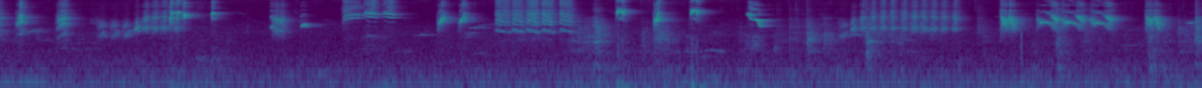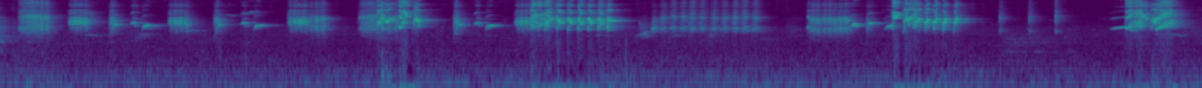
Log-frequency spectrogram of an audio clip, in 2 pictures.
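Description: Caged cucak cungkok singing loudly in high, sharp bursts, its typical 'tembakan' shots. Short calls alternate with longer, rapid rattling trills and come in quick succession with brief gaps.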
